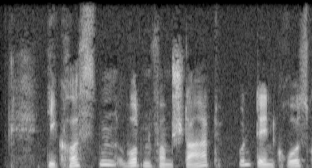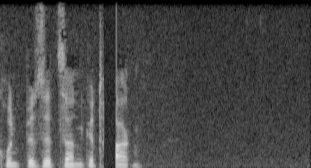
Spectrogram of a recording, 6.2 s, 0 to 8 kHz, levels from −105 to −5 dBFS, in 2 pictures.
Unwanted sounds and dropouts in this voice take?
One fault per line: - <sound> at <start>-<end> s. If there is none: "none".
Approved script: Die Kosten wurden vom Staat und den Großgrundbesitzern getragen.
- dropout at 4.2-4.3 s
